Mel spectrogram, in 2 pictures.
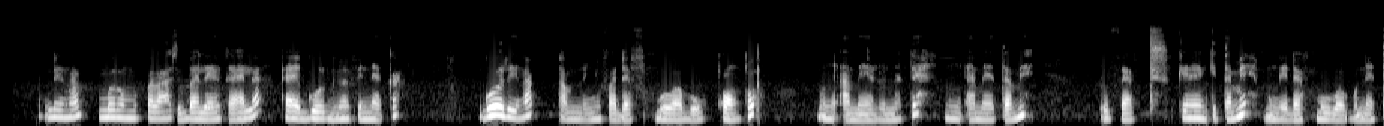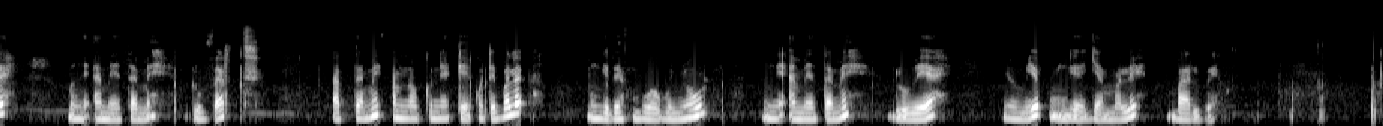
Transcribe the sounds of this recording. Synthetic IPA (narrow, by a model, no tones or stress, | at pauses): linɐk̚buɾumbupɐlasibɐlɛkajlɐ | ɐjɡoɾɲuɐfinɛkːɐ | ɡoːɾinɐk̚ɐ̰mnɐɲufɐdɛfbubabukɔŋkɔ | məŋɡḭʔa̰melunɛtːɛməŋɡiʔɐmetɐmɛ | lṵfɛɾtkɛnɛŋkitɐmiməŋɡidɛfbubabunɛte | məŋɡiʔɐmɛtɐmɛluvɛɾt | ʔɐk̚tɐmiʔɐmnɐkunɛkːɛ̰kɔtɛbɐlɐ | məŋɡidɛfmbubɐbuɲuːl | məŋɡḭʔɐmɛtɐmɛ | lṵwɛːh | ɲuːmjəp̚ɲṵŋɡɛ̰ɟamːɐle | balbe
